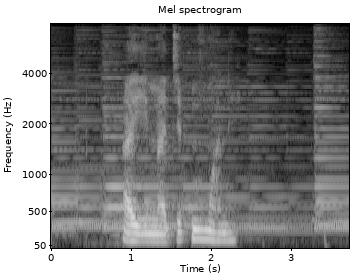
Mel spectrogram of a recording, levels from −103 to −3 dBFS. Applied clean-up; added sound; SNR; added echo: none; Harp; 11 dB; none.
